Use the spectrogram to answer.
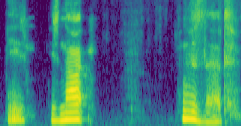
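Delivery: soft, slow wondering to oneself; puzzled aside. Retold or imitated. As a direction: imitate a stranger quietly trying to place someone. Imitating a stranger puzzling over him.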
